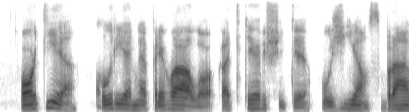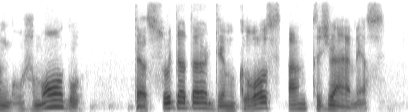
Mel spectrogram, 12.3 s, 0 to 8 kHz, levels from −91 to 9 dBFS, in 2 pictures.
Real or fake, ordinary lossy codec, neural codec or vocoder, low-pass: fake; Opus, 24 kbps; codec, 24 kHz, 1 kbps, SNAC; 7.2 kHz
